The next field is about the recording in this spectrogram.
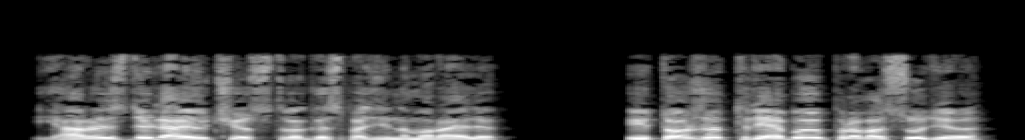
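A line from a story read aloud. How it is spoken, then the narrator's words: Loud. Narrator (Russian): сказал он громко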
